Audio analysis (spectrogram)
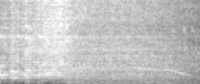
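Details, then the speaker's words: Car whose starter clicked for a week and then wouldn't crank, first start after starting-system repair with battery cable reconnected: fires at once, revs cleanly and settles, cold air intake sucking air audibly; starter working normally. "Man, it sounds great, and I never get tired of that air-raid cold air intake when it's sucking in the air. It's a great sound."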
